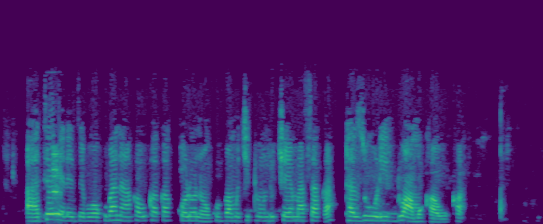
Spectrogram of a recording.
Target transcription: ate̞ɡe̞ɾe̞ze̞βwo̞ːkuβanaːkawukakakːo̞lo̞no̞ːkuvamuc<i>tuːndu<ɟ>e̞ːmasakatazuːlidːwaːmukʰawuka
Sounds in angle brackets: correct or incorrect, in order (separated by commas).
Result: correct, incorrect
